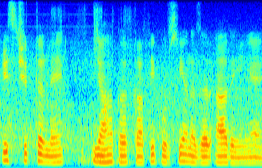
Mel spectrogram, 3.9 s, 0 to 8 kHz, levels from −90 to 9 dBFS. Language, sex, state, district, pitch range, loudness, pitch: Hindi, male, Chandigarh, Chandigarh, 110-130 Hz, -17 LUFS, 115 Hz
